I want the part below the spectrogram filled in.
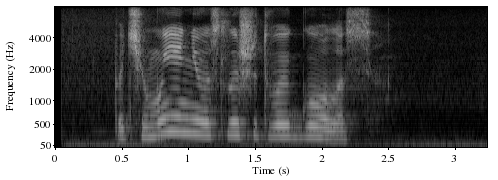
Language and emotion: Russian, neutral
